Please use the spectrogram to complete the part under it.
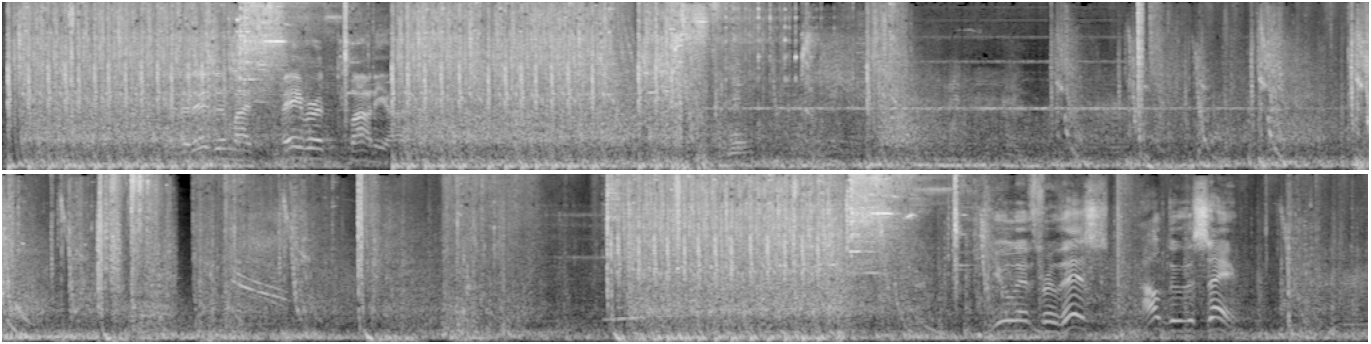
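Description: Blaster fire zaps and crackles in rapid bursts.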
